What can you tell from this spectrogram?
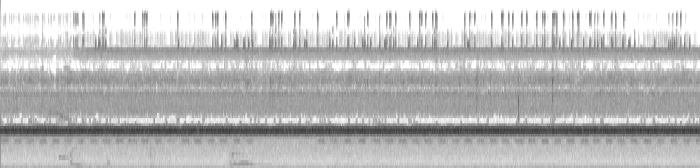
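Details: Bell crickets keep up an unbroken high ring next to a crackling bonfire, while a couple of faint, curving, hoot-like notes from another animal surface early on.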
